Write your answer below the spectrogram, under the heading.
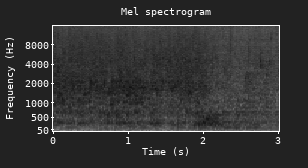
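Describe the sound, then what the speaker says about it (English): A toilet flushes in a home bathroom after drain service, with loud rushing, churning water that holds steady, then eases slightly as the bowl refills; no voices are heard. "I'm just grateful it's flushing"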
